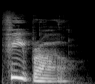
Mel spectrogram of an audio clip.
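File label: "febrile", British English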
